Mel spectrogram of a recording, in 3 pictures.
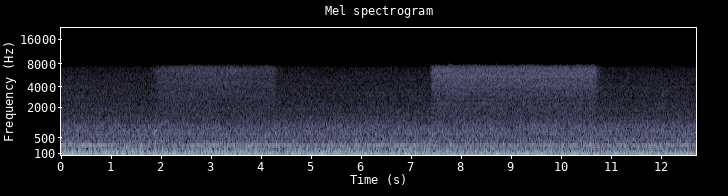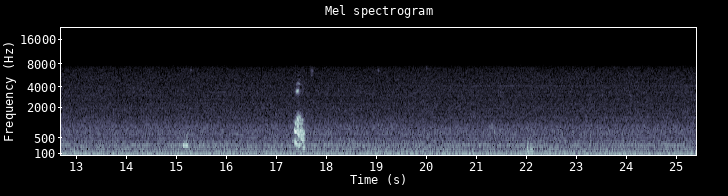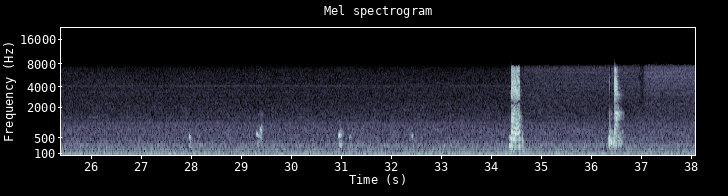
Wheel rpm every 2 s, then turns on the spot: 0, 0, 0, 0, 0, 0, 0, 0, 0, 0, 0, 0, 0, 0, 0, 0, 0, 0, 0.
none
